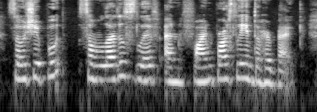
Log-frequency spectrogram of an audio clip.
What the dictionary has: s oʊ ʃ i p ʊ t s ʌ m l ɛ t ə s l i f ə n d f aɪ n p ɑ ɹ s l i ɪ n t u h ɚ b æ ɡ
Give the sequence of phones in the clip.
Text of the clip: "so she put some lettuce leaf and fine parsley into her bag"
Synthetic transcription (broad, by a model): s oʊ ʃ i p ʊ t s ʌ m l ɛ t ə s l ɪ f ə n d f aɪ n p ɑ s l i ɪ n t u h ɚ b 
